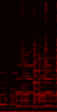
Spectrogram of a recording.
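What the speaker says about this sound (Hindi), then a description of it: "संभव है घर से फोन आ रहा होगा" A mobile phone ringtone chimes faintly in a room, a short repeating electronic melody pulsing a few times at low volume.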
